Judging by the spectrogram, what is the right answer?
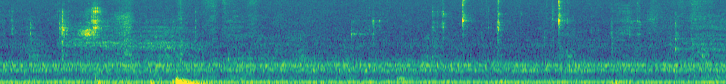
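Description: Faint small clicks and ticks of thin wires and metal tweezers being handled at a model locomotive's circuit board, with one soft low thump about a second in, over a faint steady hum.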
